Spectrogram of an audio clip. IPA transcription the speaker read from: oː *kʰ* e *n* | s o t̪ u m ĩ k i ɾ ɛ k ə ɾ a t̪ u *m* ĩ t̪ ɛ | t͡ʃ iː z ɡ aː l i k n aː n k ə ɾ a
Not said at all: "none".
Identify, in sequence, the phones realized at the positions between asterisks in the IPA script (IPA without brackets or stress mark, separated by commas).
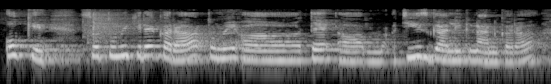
k, none, m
